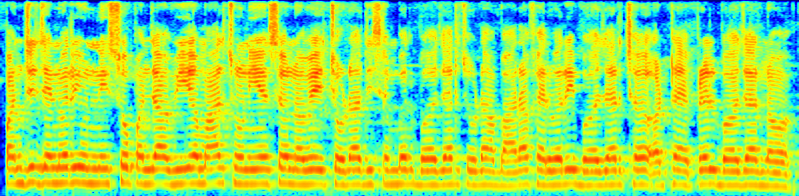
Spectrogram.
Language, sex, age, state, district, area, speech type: Sindhi, male, 18-30, Maharashtra, Mumbai Suburban, urban, spontaneous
